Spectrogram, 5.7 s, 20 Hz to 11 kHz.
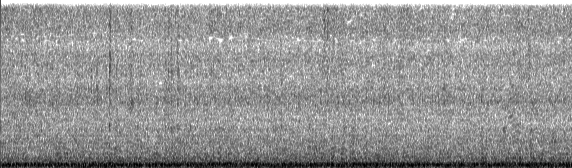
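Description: Steady low rumble of an Airbus A380 in flight heard inside the passenger cabin: jet engine noise and airflow over the fuselage.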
